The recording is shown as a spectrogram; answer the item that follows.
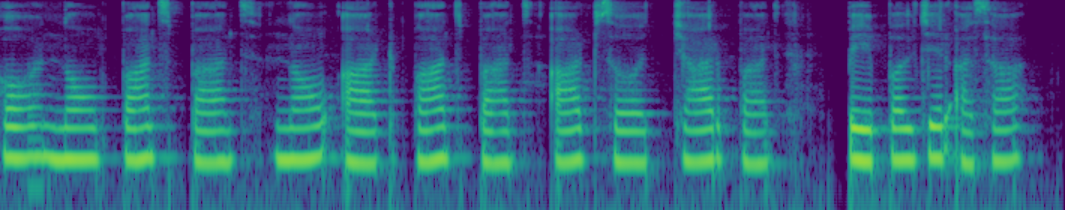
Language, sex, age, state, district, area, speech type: Goan Konkani, female, 18-30, Goa, Salcete, rural, read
